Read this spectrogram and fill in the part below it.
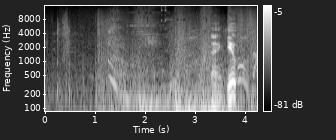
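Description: Swords clash and scrape with metallic ringing.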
